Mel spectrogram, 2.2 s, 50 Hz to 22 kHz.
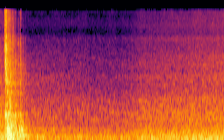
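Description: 2014 Nissan Rogue's hood slammed shut: a single sharp bang right at the start, followed by a low steady background.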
